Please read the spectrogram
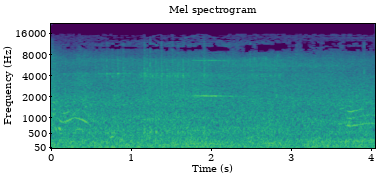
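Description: Street traffic: vehicles passing on the road, a steady rumble of engines and tyres.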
